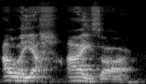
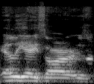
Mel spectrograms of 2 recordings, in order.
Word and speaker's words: Eleazar: His name is actually pronounced Aliyah Izar, but Eleazar is lawful to say for short.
